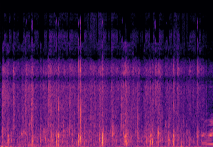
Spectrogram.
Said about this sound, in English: please give them applause and thank them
